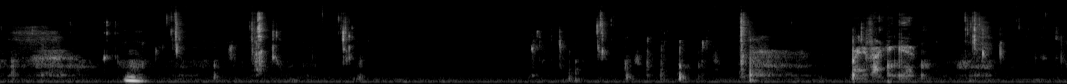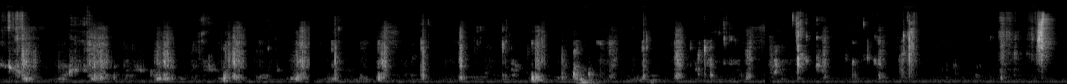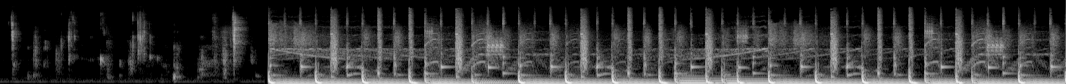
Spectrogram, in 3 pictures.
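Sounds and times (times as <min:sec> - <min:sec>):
chewing crispy fried food: 0:01.0 - 0:03.8, 0:05.3 - 0:07.6, 0:08.6 - 0:24.0.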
